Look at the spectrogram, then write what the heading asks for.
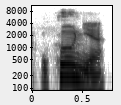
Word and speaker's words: vicuña: Vicuña.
